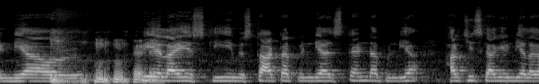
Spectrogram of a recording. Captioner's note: sound of clearing throat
